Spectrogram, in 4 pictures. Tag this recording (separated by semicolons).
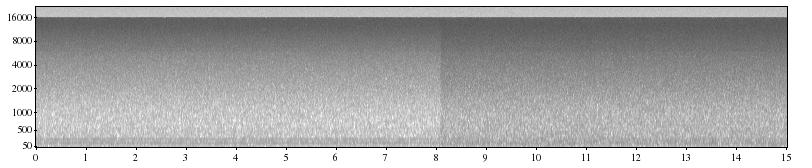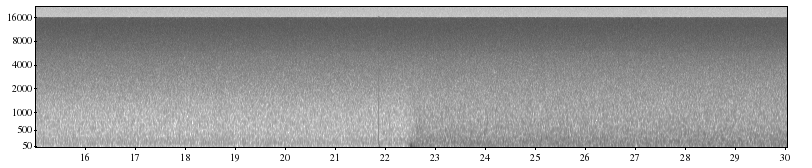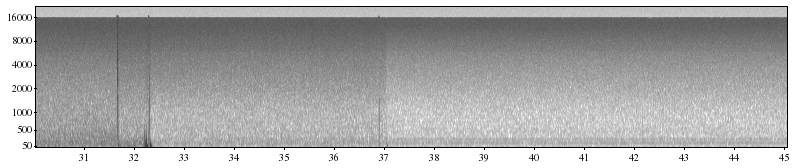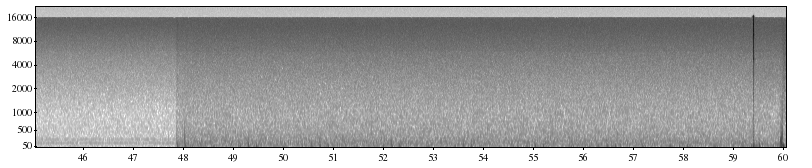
hiss; reduction; tape; Sony; noise; recording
